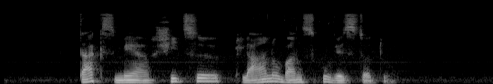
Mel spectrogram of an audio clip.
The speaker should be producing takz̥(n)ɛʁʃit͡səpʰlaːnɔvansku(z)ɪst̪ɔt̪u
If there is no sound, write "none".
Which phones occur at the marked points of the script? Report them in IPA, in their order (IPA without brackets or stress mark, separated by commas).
m, v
